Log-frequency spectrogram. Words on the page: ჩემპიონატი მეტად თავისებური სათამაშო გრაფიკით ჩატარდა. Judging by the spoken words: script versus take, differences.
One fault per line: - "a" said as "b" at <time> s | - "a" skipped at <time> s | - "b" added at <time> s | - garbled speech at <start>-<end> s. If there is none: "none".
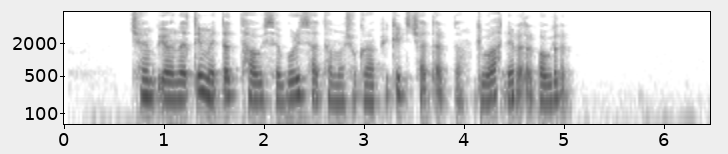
- garbled speech at 4.1-5.1 s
